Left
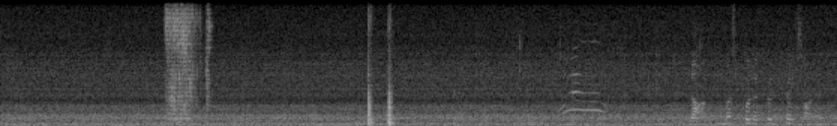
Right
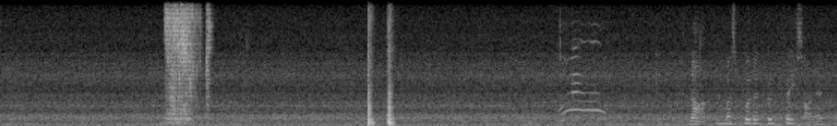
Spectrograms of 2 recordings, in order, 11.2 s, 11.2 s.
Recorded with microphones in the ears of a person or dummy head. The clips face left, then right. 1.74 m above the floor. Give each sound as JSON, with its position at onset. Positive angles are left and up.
{"t": 2.2, "sound": "tearing paper", "side_deg": -65}
{"t": 4.9, "sound": "tapping", "side_deg": -55}
{"t": 7.4, "sound": "a cat meowing", "side_deg": -70}
{"t": 9.1, "sound": "a woman speaking", "side_deg": -40}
